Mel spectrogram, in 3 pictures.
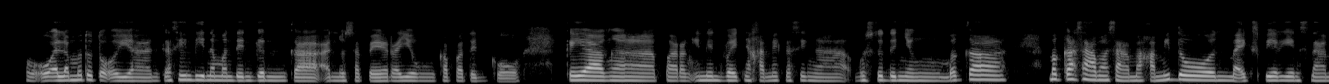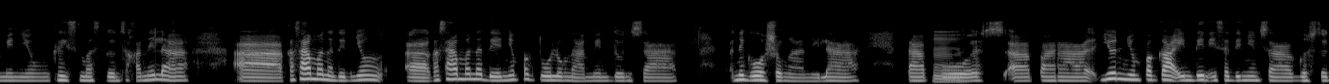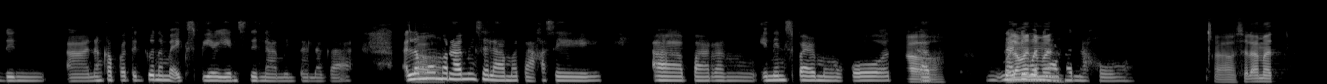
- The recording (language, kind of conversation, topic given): Filipino, advice, Paano ako makakapagbakasyon at mag-eenjoy kahit maliit lang ang budget ko?
- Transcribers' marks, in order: other background noise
